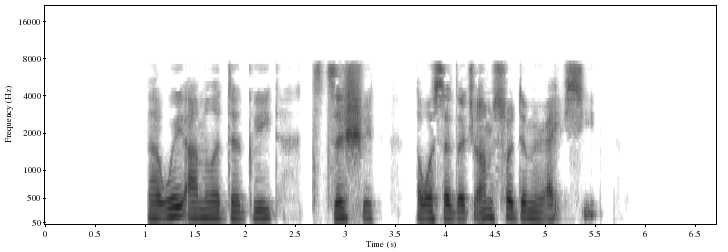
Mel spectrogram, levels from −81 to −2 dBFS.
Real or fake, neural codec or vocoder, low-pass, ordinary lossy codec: fake; codec, 16 kHz, 1 kbps, X-Codec, WavLM features, trained on Multilingual LibriSpeech; 7.2 kHz; MP3, 32 kbps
